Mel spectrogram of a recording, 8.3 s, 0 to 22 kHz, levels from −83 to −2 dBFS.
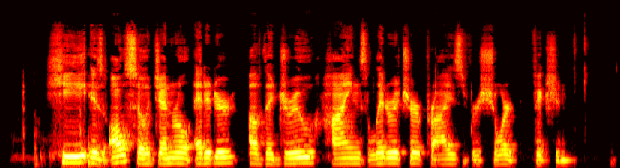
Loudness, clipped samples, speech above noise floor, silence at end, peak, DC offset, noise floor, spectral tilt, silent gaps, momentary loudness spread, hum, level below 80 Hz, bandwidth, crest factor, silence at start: -16 LUFS; under 0.1%; 36 dB; 0.65 s; -2 dBFS; under 0.1%; -52 dBFS; -4.5 dB/octave; none; 12 LU; none; -60 dBFS; 11.5 kHz; 16 dB; 0.65 s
